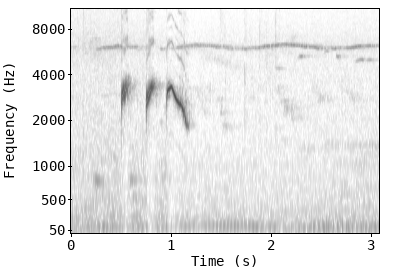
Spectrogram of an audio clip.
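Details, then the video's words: In Thailand, a caged female red-whiskered bulbul gives a quick run of three sharp, downward-slurred chirps to encourage a young male to sing, followed by quiet with a thin steady high tone and low rumble. "นกตัวเมียร้องเจี๊ยก ๆ ในกรงเพื่อกระตุ้นให้นกหนุ่มร้องดีมาก"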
